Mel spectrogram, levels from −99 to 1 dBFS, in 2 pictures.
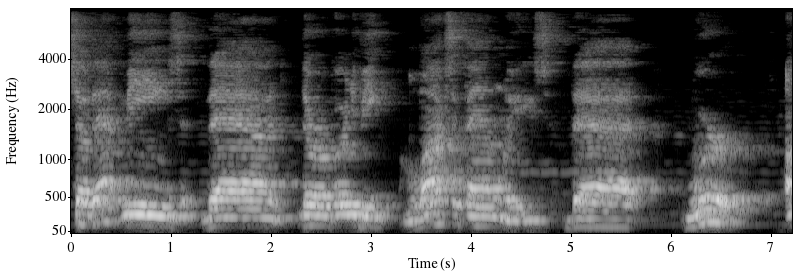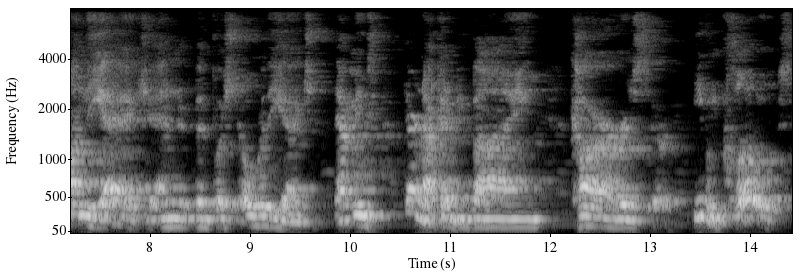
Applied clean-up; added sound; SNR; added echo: classical method WPE with log-MMSE.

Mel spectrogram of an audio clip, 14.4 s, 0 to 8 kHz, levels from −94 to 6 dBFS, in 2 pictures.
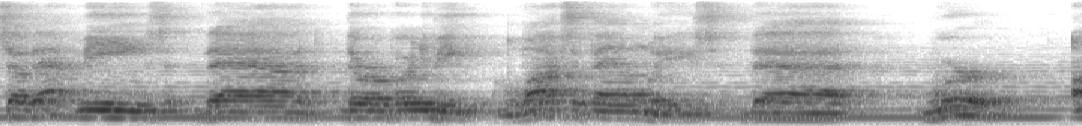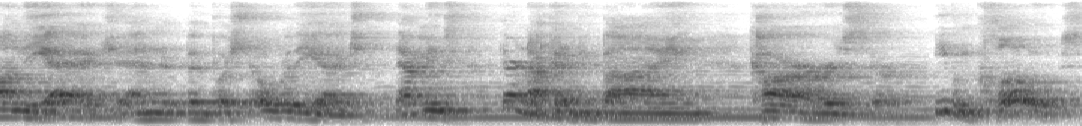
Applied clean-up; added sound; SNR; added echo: none; Bowed string instrument; 16 dB; reverberation time 0.9 s.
